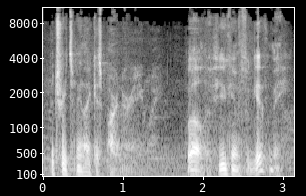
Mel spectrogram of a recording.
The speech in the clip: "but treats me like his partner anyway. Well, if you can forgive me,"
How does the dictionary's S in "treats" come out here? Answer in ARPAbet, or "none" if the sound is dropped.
S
